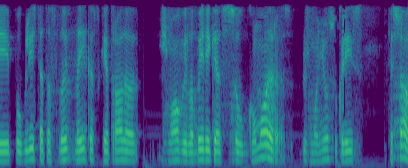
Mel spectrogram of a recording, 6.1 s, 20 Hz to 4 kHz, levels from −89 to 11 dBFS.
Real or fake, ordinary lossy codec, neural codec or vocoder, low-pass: real; AAC, 16 kbps; none; 3.6 kHz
